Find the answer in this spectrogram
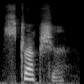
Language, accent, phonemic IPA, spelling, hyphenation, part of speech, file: English, US, /ˈstɹʌkt͡ʃɚ/, structure, struc‧ture, noun / verb, En-us-structure.ogg
- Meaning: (noun) 1. A cohesive whole built up of distinct parts 2. The underlying shape of a solid 3. The overall form or organization of something 4. A set of rules defining behaviour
